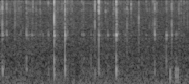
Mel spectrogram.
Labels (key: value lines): label: ambient
recorder: HydroMoth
